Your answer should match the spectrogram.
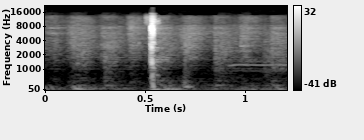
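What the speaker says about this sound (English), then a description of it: "That was the sound of kissing fingers." A chef's kiss made by kissing fingertips: one quick, sharp smacking click, fairly faint and isolated, with a quiet background before and after.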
